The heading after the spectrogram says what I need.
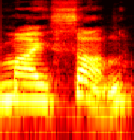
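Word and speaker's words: Majsan: correctly my son yeah it sounds like my son but it's m a j s a n my son yeah it's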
